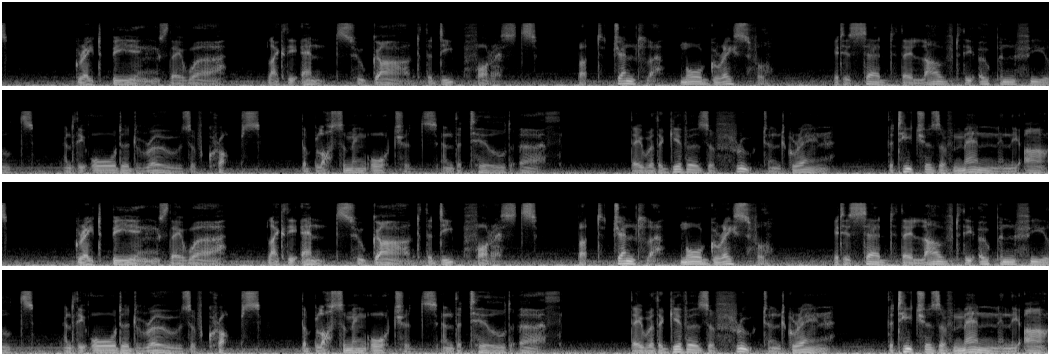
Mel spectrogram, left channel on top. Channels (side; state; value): left; quieter; 5.2 dB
